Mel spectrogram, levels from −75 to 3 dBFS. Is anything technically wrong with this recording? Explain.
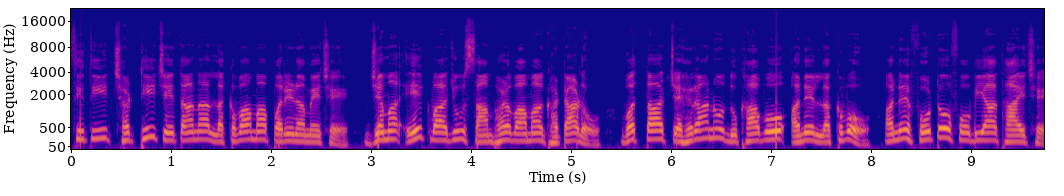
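Yes. Periodic USB or driver dropouts recur about once a second from 0.09 s to 9.04 s, roughly ten times across the speech. At each one, a background task stalls the audio path and a few milliseconds of signal are skipped outright, so the waveform jumps abruptly where the ends are spliced together. Each splice is heard as a tick while sound is present. On a spectrogram these appear as thin, evenly spaced vertical broadband lines.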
